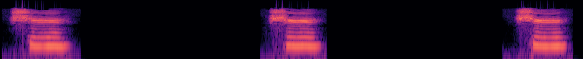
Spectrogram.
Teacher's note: The sound value of the letter I after a retroflex consonant, such as sh, is a prolonged R sound with a full vowel strength. Remember that the retroflex consonants are pronounced with the tongue in the same R position.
